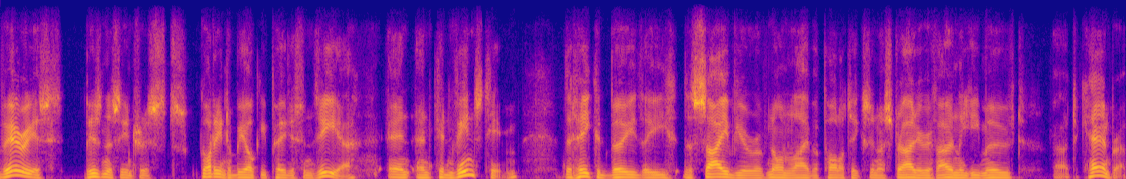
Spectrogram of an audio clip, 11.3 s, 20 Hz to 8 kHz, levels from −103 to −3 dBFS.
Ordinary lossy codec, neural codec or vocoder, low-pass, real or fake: Opus, 24 kbps; none; 7.2 kHz; real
